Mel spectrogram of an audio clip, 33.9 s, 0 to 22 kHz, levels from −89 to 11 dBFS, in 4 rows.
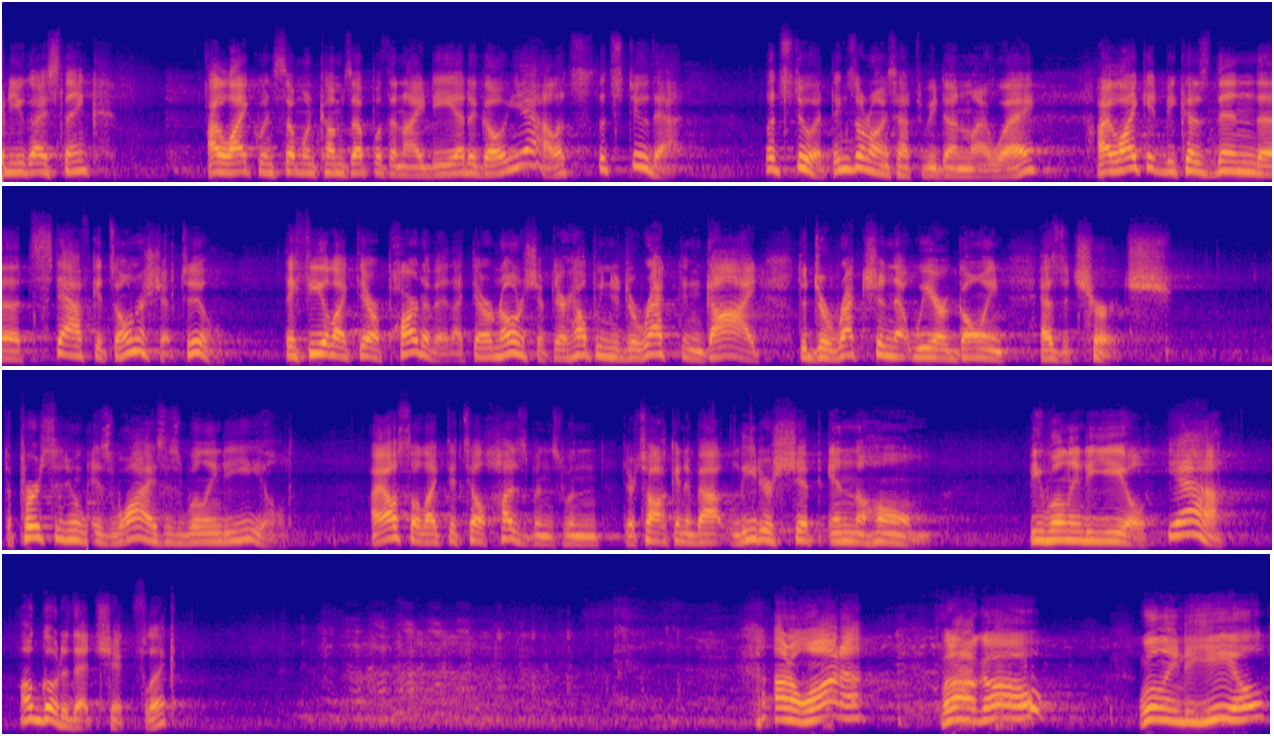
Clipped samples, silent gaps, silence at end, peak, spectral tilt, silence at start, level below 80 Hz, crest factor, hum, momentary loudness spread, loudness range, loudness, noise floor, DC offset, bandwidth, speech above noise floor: under 0.1%; none; 0 s; 0 dBFS; -5.5 dB/octave; 0 s; -74 dBFS; 18 dB; none; 12 LU; 6 LU; -19 LUFS; -55 dBFS; under 0.1%; 10.5 kHz; 36 dB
